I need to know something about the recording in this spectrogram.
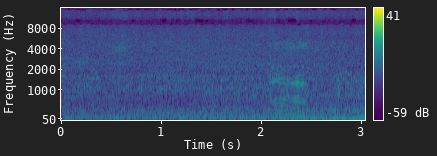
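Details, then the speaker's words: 1990 Oldsmobile Custom Cruiser station wagon, cold start after sitting about a month, idling indoors on the choke after head gasket and exhaust leak repairs. Low, steady, even rumble with no knocks or misses. Normal cold idle. "I'm not going to idle it too long here I'm going to pull it out in a minute just so the house doesn't fill up with exhaust but uh you know that's it idling right there on uh with the choke"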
